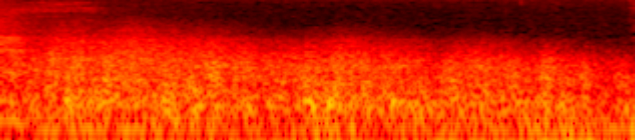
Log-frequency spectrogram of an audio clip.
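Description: A loud rumble of thunder rolls steadily for about three seconds, deep and dense with a faint hiss on top, and no voices are heard.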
